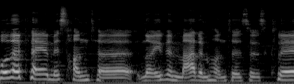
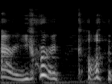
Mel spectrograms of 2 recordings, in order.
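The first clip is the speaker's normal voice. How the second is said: mock blurted delivery, higher; 6 semitones higher than usual. Retelling mum suddenly saying a word during a peaceful drive: imitating mum blurting it out. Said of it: "just turned around and just blurted it out".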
